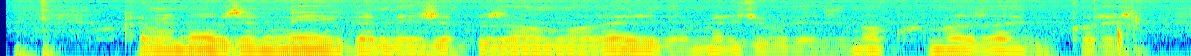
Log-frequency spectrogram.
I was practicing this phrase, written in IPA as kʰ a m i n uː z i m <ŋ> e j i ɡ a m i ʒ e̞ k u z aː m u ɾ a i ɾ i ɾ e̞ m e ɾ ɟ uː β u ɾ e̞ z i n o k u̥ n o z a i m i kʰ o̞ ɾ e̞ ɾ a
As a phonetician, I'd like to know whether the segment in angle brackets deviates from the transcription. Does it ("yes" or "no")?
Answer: no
